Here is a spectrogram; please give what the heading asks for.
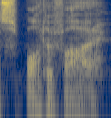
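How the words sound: It is said in a British-sounding accent. "So is that a British accent you just did?"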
